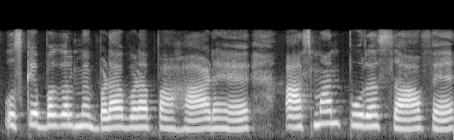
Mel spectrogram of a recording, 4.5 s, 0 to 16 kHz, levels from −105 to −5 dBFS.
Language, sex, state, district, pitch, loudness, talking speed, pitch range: Hindi, female, Jharkhand, Garhwa, 245 Hz, -15 LUFS, 145 wpm, 220-275 Hz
